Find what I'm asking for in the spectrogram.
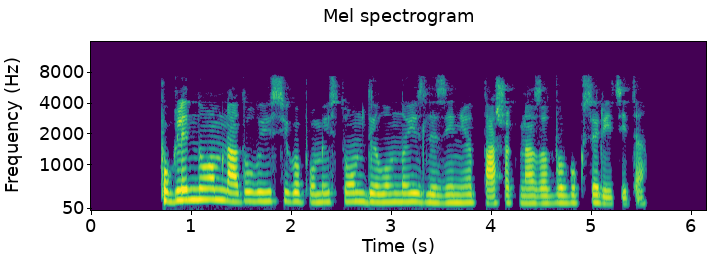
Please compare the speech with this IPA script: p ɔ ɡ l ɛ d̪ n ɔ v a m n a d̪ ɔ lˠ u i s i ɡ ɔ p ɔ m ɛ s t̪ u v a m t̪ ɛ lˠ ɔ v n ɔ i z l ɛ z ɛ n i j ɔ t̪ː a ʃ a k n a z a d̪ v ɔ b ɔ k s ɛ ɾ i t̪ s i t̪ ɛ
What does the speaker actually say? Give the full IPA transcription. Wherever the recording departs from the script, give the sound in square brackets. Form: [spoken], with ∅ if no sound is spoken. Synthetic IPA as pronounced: p ɔ ɡ l ɛ d̪ n [u] v a m n a d̪ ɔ lˠ u i s i ɡ ɔ p ɔ m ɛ s t̪ u v a m [d̪] ɛ lˠ ɔ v n ɔ i z l ɛ z ɛ n i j ɔ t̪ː a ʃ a k n a z a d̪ v ɔ b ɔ k s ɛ ɾ i t̪ s i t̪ ɛ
